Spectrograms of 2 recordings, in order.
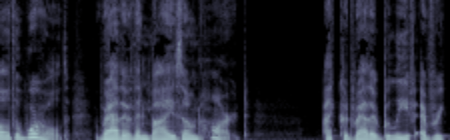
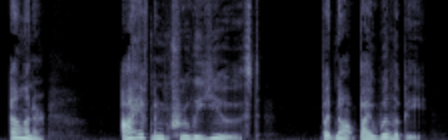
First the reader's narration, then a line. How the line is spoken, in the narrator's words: she added in a firmer tone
